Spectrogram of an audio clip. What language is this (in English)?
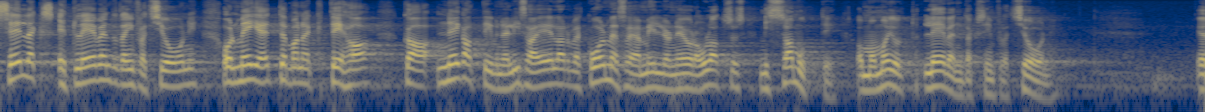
Estonian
